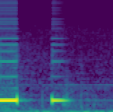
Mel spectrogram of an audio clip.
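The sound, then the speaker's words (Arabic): A telephone call connecting tone sounds as two short beeps at the same steady pitch, separated by a brief gap, with the second trailing off more softly. “الو الو الو اتصال هاتفي.”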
